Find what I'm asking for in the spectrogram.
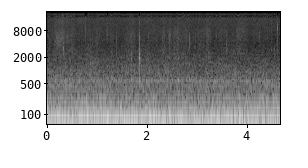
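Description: An RV drives a mountain road in a blizzard at subzero temperatures, a loud, constant low rumble of engine and road noise with wind roar and no speech.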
